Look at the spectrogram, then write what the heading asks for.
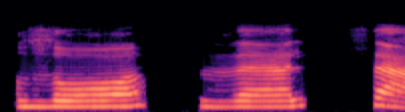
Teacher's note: जबान हुरूफ लिस्विया कहते हैं इनको, लिस्विया। जबान की नोक जब सनाया उलिया के किनारे से लगे तो ये हुरूफ अदा होते हैं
